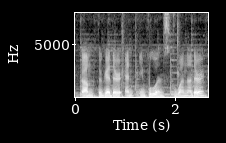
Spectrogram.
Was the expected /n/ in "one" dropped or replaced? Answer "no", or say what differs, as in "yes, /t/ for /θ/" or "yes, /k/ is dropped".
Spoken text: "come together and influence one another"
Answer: yes, /n/ is dropped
